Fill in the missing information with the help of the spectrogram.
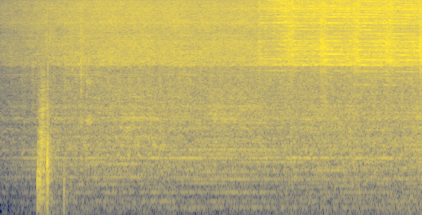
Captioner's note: saw whirs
